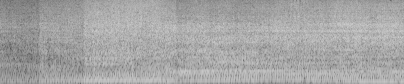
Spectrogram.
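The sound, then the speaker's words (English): A motorbike engine approaches from behind on a coast road at night. Its loud, rough drone swells in steps, then holds at full strength to the end. “Suddenly, another biker appears a short distance behind him.”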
